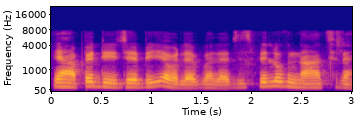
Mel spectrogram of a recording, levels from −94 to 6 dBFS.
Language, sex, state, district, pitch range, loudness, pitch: Hindi, male, Bihar, West Champaran, 130-155 Hz, -18 LUFS, 140 Hz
